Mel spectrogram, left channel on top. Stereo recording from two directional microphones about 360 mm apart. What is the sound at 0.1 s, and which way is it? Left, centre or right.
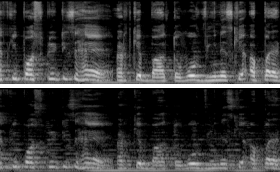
Speech, left.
